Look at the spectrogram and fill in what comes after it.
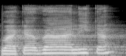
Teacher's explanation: जाल जब अदा करेंगे तो ज़ुबान की टिप सामने के जो ऊपर के हमारे दो दांत हैं वहाँ पर टच होगी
